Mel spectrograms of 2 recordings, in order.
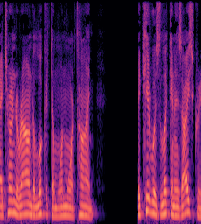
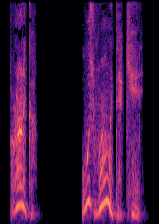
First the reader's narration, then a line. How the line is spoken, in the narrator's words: I whispered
